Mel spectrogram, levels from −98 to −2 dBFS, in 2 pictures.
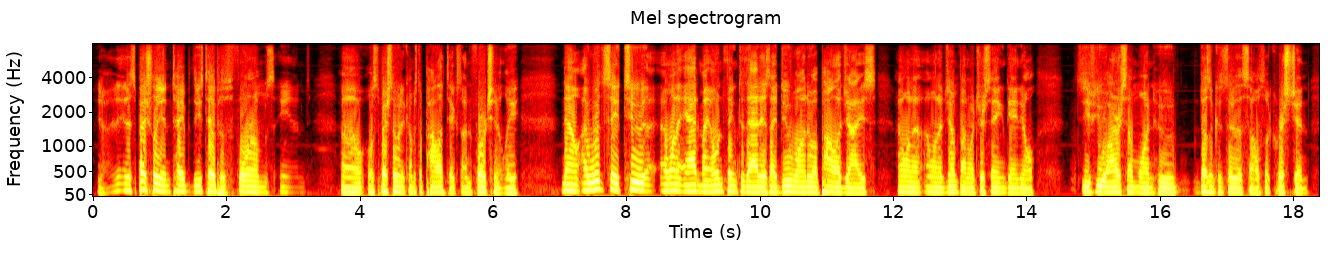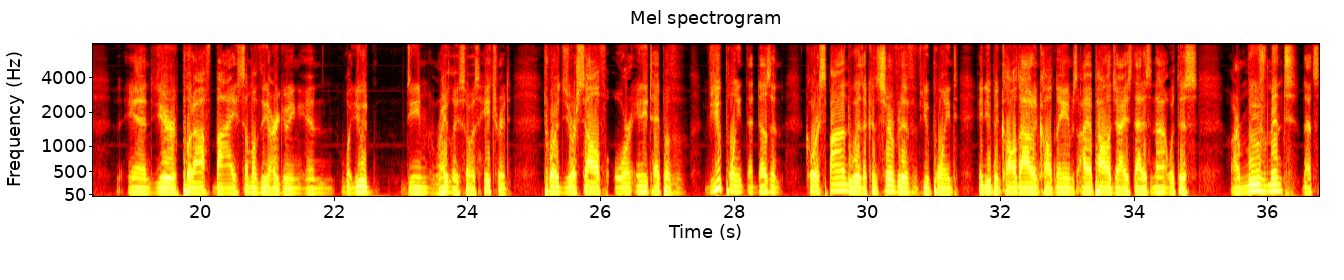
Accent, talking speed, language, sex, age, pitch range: American, 175 wpm, English, male, 30-49, 95-110 Hz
